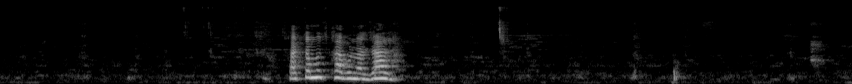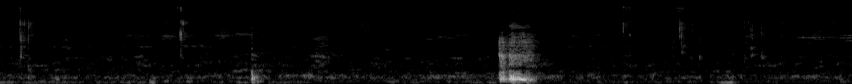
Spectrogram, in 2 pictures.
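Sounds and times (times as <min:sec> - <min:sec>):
person chewing: 0:00.0 - 0:02.9, 0:04.1 - 0:11.2, 0:14.7 - 0:16.7
throat sound like a cough: 0:13.5 - 0:14.0.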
